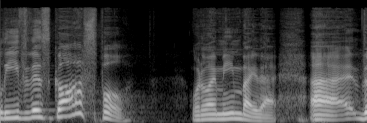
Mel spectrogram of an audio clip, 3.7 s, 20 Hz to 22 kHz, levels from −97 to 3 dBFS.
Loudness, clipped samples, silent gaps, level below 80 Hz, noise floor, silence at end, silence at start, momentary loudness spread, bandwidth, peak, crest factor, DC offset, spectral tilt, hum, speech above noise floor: -28 LUFS; under 0.1%; none; -72 dBFS; -70 dBFS; 0 s; 0 s; 11 LU; 17 kHz; -10 dBFS; 18 dB; under 0.1%; -6 dB/octave; none; 43 dB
